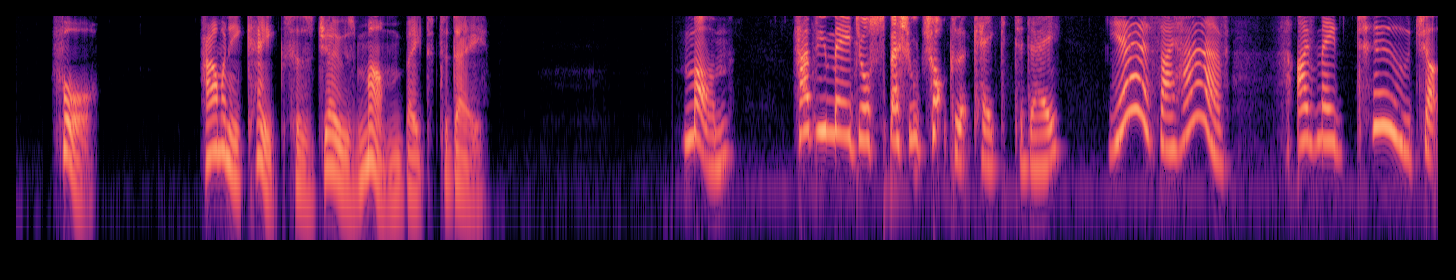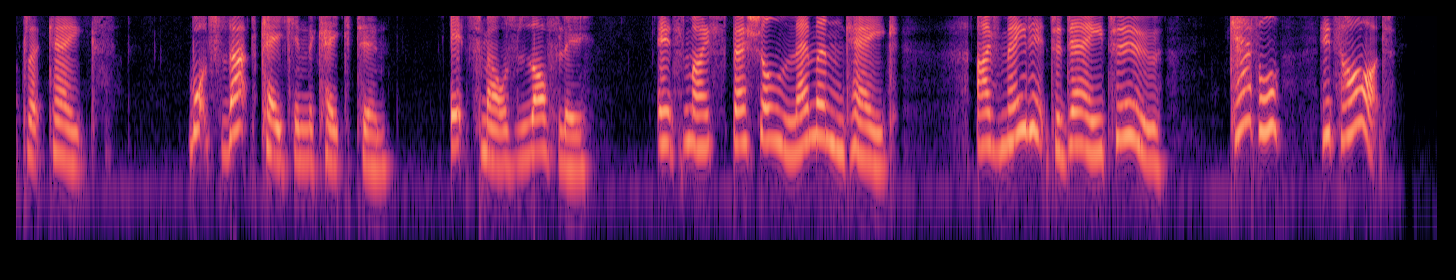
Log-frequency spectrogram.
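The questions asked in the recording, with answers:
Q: How many cakes has Joe's mum baked today?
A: Three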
